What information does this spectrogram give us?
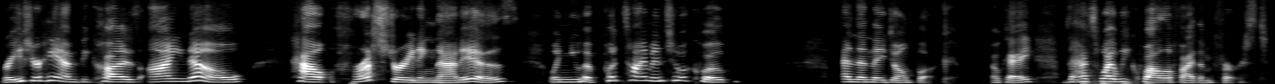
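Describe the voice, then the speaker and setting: A woman's voice: fairly high pitch, lively intonation, takes it slowly, bright, forceful tone. A woman teaching travel agents how to qualify clients, chatty and upbeat, often checking in with "okay?". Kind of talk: teaching talk to an audience.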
